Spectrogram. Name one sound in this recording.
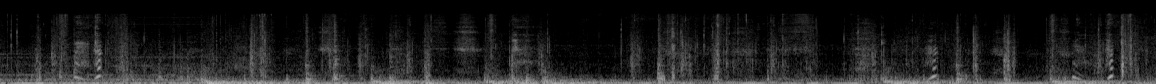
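A character's hands and feet clatter while climbing a metal structure.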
